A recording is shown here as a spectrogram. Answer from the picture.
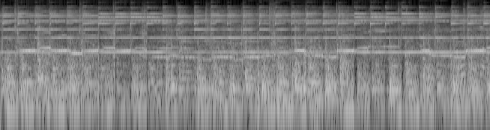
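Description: Live Awa Odori festival music: a bamboo flute melody stepping up and down over rapid drum strikes and the steady metallic ringing of the kane hand gong.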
